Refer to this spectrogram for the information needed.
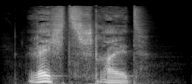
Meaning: legal dispute, lawsuit, litigation
- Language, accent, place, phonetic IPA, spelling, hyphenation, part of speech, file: German, Germany, Berlin, [ˈʁɛçtsˌʃtʁaɪ̯t], Rechtsstreit, Rechts‧streit, noun, De-Rechtsstreit.ogg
